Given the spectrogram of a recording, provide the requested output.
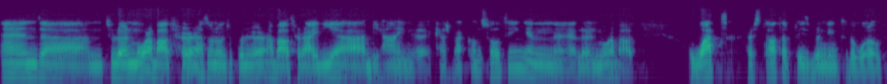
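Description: A man's voice: fairly low pitch, normal speed, vocal fry, highs cut off. A man hosting a podcast interview, introducing and questioning a guest. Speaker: podcast host.

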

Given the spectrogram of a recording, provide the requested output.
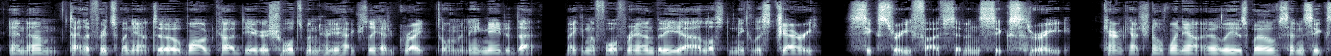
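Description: A man hosts a casual sports podcast by himself, recovering from having his wisdom teeth pulled. His voice sits very low with plenty of vocal fry, recorded close and dry. He rambles informally and interrupts himself as he goes. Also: dry recording. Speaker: podcast host.

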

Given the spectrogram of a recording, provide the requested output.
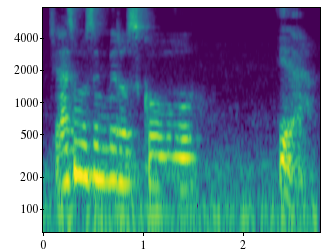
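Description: A middle-aged woman telling a personal story in a casual, colloquial way as a podcast guest. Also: slow pace. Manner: animated, colloquial, breaks into laughter and high voices when quoting. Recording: distant mic with faint background noise.

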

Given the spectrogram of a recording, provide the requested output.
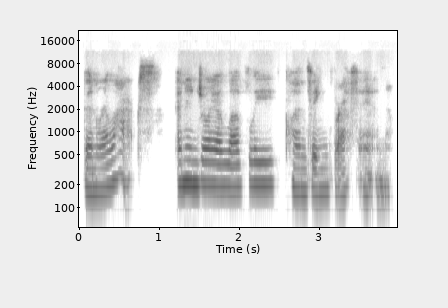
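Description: A woman leading a guided breathing meditation, speaking slowly and softly with long pauses. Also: medium pitch, fairly even intonation, no echo, highs cut off. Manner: slow, soft and soothing with long pauses.

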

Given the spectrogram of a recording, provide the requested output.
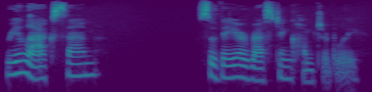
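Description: A woman guiding breathing and muscle relaxation in a calm, measured, instructive way. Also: fairly low pitch, no echo. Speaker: guide.

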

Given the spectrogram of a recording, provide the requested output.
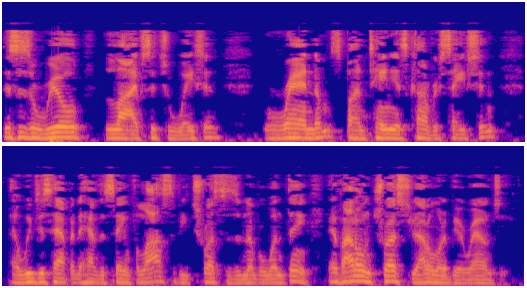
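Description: A low, husky male voice speaks earnestly about what he values, sometimes pressing a point by saying it twice. The recording sounds dull and lo-fi. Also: a little fast. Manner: earnest, heartfelt, repeats for emphasis. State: tearful. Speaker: former baseball executive, youth training center owner. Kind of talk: emotional interview answers.

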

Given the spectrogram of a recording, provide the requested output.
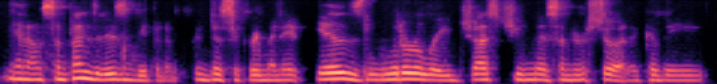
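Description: A woman co-hosting a casual chat, speaking in a gentle, reflective and affirming way. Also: mid-range voice, fairly even intonation, quick pace, no echo. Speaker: podcast co-host. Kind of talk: casual faith-based chat.

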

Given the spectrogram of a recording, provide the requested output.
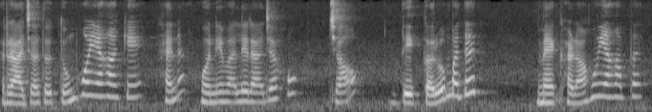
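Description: A woman doing a calm, smiling divine lord. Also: very high-pitched, measured pace, lo-fi sound, slight background noise, heavily acted. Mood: amused.

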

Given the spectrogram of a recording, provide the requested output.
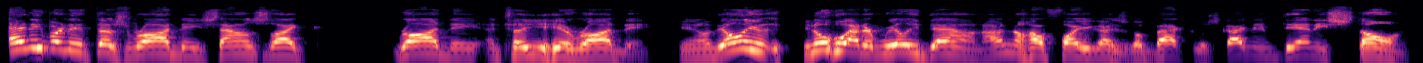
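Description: An older male comedian with a fairly high-pitched voice tells stories in a loose, rambling way, laughing and restarting mid-sentence. He is recorded close and dry, with no room sound. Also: brisk, no room sound. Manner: lively, rambling storyteller who breaks off and restarts with a laugh. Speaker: guest comedian. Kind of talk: casual storytelling interview.

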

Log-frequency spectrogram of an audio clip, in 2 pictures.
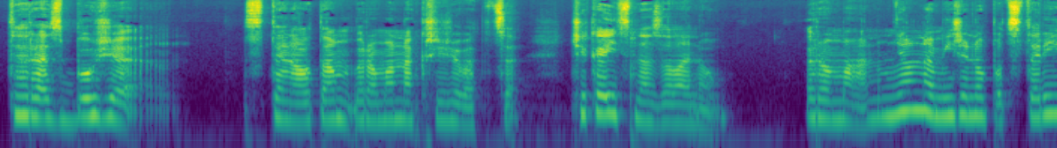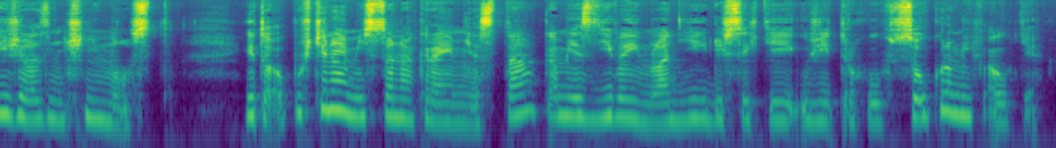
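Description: Female podcast narrator, first-person erotic story, calm and intimate. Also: medium pitch.

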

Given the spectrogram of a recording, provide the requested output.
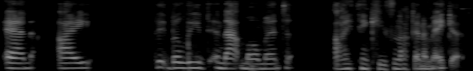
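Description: A woman's voice: mid-range voice, little pitch movement, normal speed, gravelly. Woman telling an emotional faith story. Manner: emotional storytelling, acts out quotes. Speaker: guest. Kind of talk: personal faith testimony.

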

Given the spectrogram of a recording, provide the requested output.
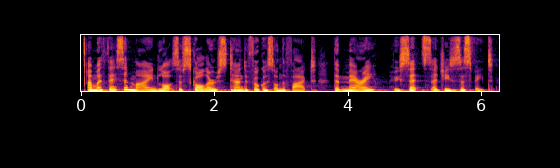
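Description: A woman with a Korean accent preaches a sermon at a church in Belfast, earnest and self-deprecating as she puts questions to the congregation. Her voice is medium-pitched and darkish at a normal speed, echoing in a reverberant hall.

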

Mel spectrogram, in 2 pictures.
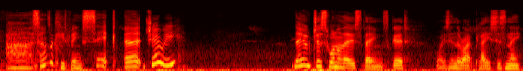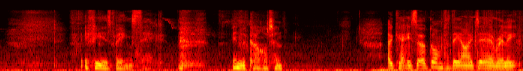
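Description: A fairly low-pitched woman's voice, with slight background noise, belongs to a middle-aged gardening podcast host. She works in her garden planting, a bit out of breath, and chats casually to listeners with a self-amused air.

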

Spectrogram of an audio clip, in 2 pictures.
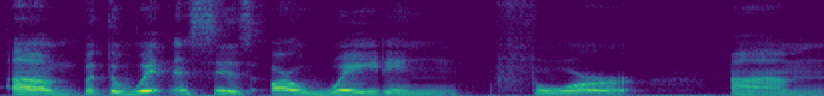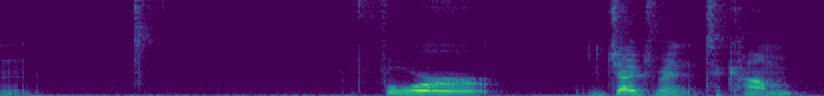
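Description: A woman from the American South chatting casually, telling animated stories with many ums and restarts. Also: lowish voice, extremely slow, long pauses. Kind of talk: casual chat.

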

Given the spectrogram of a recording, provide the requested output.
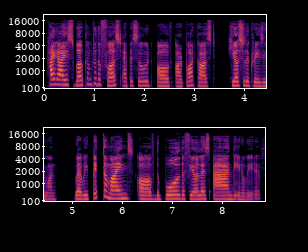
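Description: A woman's voice: mid-range voice, moderate pace, pushed and bright, clear, resonant tone, no echo, studio quality. A woman hosting a podcast, chatting casually with a bubbly, giggly manner and loose fillers. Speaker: podcast host. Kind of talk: casual chat.

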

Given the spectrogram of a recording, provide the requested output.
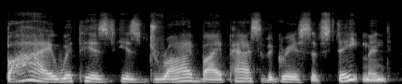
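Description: A man's voice: mid-range voice, a little slow, darkish tone. Male podcast host, mid-range voice, earnest solo monologue, prone to restarts. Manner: earnest, explanatory, with frequent restarts and repeated words.

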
